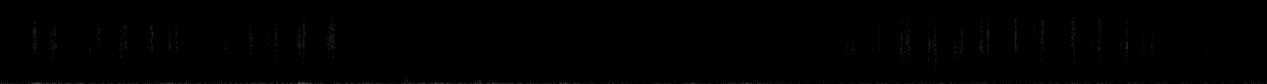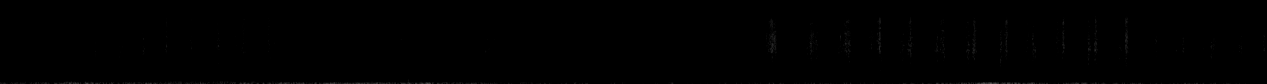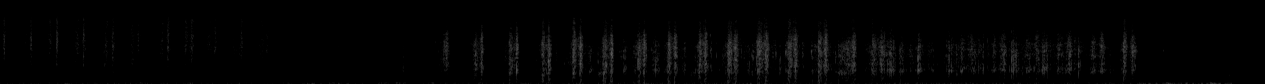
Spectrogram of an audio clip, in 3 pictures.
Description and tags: Salt sachet spicing something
